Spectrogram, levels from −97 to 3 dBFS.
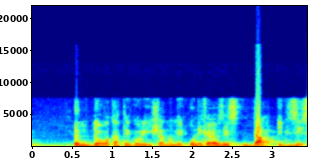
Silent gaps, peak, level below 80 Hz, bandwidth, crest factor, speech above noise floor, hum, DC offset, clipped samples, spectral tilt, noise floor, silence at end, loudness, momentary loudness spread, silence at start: none; 0 dBFS; -38 dBFS; 12 kHz; 14 dB; 23 dB; none; under 0.1%; 0.1%; -7 dB/octave; -37 dBFS; 0 s; -15 LUFS; 9 LU; 0 s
